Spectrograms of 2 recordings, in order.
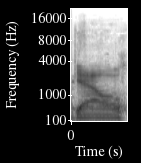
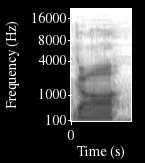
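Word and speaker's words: Gau: And that's Gao. Or Gaw. I pronounce it Gao. I used to call it Gaw.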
